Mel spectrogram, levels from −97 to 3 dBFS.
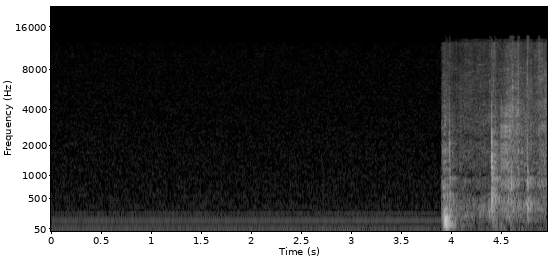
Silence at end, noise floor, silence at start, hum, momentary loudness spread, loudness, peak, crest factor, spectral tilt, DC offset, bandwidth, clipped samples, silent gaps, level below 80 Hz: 0 s; -68 dBFS; 3.9 s; 50 Hz at -65 dBFS; 4 LU; -33 LUFS; -12 dBFS; 28 dB; -4.5 dB/octave; under 0.1%; 14 kHz; under 0.1%; none; -64 dBFS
